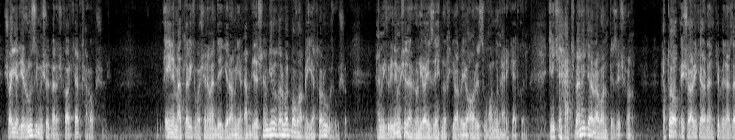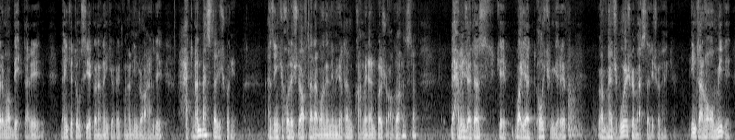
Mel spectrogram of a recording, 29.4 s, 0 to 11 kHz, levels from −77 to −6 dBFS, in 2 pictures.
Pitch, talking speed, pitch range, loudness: 75 Hz, 180 wpm, 70-85 Hz, -17 LUFS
